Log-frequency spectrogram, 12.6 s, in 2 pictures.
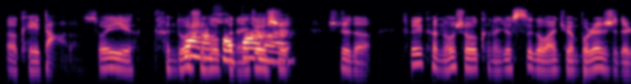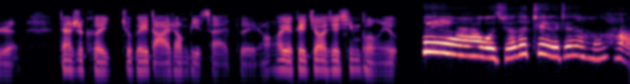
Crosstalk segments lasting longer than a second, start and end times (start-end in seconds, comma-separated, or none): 1.8-3.0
